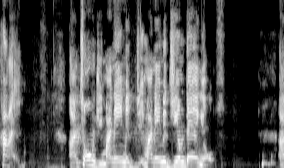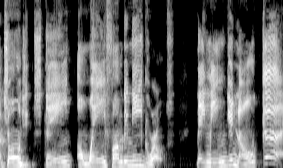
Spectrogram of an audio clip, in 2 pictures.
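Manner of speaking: slow, put-on male work voice. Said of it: "You have to change your voice".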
